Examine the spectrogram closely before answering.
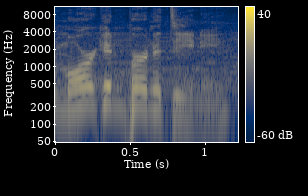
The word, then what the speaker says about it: Morgan Bernardini: So it's a senior from Illinois, Morgan Bernardini. Well done. Thank you. Yep. Apologies for the first inning mispronunciation.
